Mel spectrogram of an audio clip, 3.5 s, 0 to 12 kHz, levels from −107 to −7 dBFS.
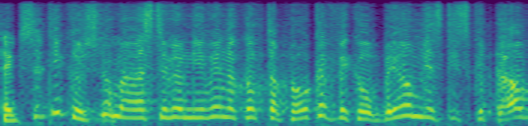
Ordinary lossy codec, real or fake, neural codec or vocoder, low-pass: Opus, 64 kbps; fake; codec, 16 kHz in and 24 kHz out, 0.4 kbps, LongCat-Audio-Codec, two codebook decoder; 10.8 kHz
